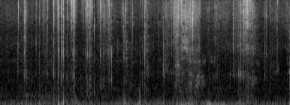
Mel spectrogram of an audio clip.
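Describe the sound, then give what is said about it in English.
Bites into crunchy shop-bought garlic bread give a run of crisp, crackling crunches and tearing sounds, irregular and close, mixed with chewing and soft breathing and no clear speech. “It's nice as well, garlic bread though. It's got a good crunch in it.”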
